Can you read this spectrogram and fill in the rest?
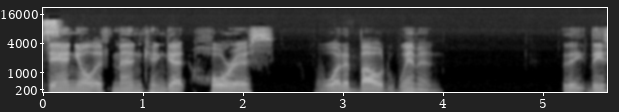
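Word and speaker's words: houri: We're going to go to the next question, which is Sim says, "Daniel, if men can get Horus, what about women?" They they pronounce it h o ur i.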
